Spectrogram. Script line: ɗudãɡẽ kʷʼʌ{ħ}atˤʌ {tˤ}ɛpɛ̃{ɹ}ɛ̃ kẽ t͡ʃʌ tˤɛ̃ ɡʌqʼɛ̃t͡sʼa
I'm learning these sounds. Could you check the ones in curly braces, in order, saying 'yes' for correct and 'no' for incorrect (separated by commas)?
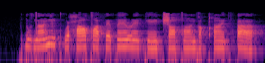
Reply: yes, no, yes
